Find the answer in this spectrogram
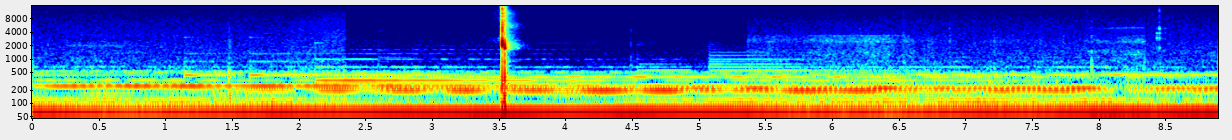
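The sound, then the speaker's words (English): A single crisp finger snap rings out, sharp and brief, over a steady low droning hum with no talking. “And when I snap my fingers again, I want you to say these words out loud.”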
